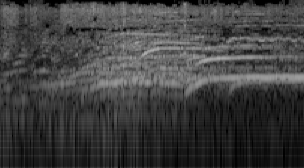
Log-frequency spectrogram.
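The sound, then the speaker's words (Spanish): A crowd at a competition podium ceremony cheers and applauds a marriage proposal in a loud, sustained ovation, with high rising whoops and shouts streaking over the steady roar of many voices. “Esa ovación tenía un sentido.”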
